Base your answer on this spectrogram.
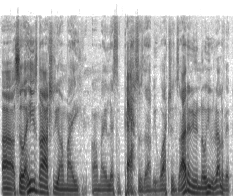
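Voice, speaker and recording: A man co-hosting a morning show in casual chat, quick to laugh. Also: fairly low pitch, no room sound, clean studio sound. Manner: animated, laughs readily. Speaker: co-host of a morning radio show. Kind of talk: casual chat, reacting to listener comments.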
